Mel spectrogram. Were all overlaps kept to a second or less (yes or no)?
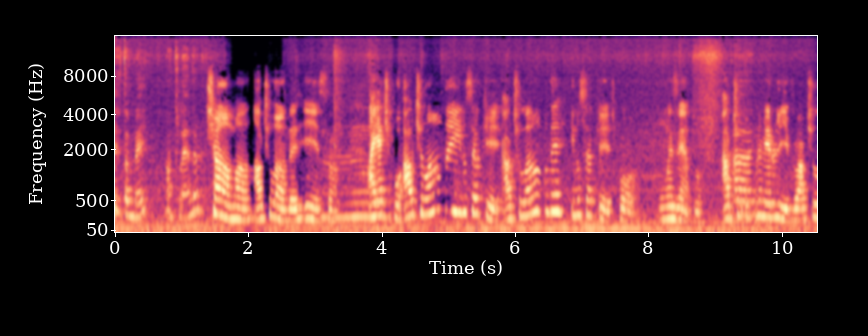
yes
